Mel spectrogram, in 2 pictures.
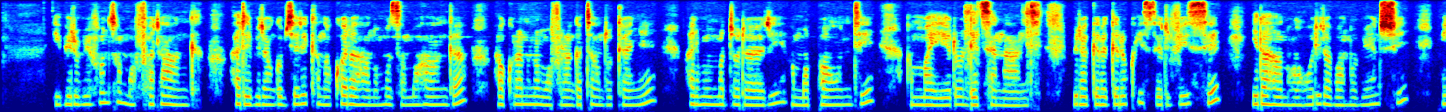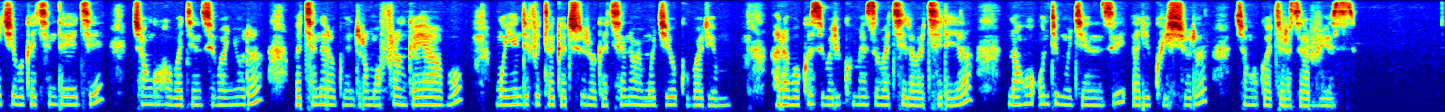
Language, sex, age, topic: Kinyarwanda, female, 36-49, finance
